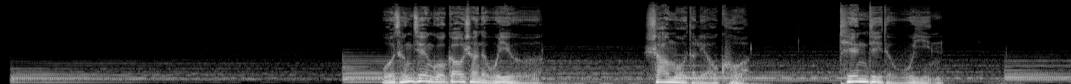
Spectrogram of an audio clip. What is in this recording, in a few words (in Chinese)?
高端 自然; 天地无垠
